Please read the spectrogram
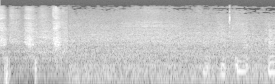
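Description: Peloton exercise bike ridden hard: a few knocks in the first second, then a steady low whir.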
